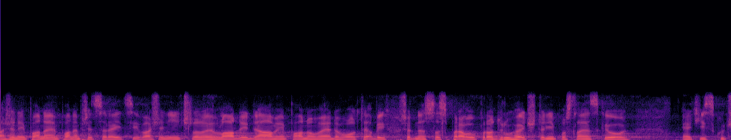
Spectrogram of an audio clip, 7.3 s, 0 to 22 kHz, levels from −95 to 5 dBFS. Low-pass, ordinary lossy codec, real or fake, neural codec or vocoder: 7.2 kHz; Opus, 24 kbps; real; none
